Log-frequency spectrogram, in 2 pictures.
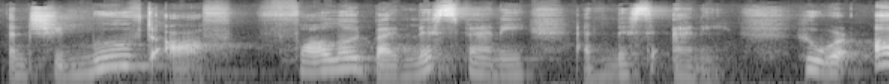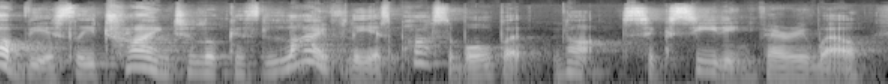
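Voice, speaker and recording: A woman narrating a children's story in an expressive storytime style. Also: low-pitched, normal speed. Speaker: storytime reader.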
